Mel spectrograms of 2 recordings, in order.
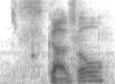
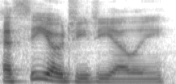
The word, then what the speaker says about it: Scoggle: which is funny because most people is like Skuggle. Like, very few people pronounce Skoggle correctly, which is funny because we have the word toggle that is almost identical to the word that is pretty well known, Toggle, and Skoggle is Scoggle.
